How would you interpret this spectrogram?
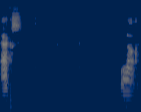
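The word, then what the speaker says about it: x₀: When we write x subscript 0, it's convention to pronounce this as x naught. And naught is a technical sort of old English way of saying 0.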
